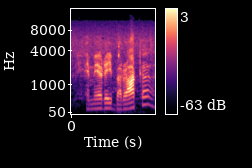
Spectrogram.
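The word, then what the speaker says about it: Amiri Baraka: Emery Baraka, is that how you pronounce mm-hmm. – it? – Yes.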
